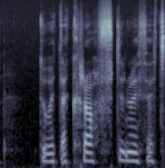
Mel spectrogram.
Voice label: "crofft", Welsh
